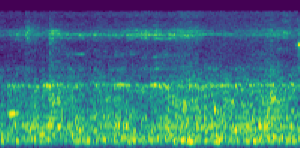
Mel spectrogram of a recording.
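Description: Steady background hiss of the recording in a gap between speech, with a faint high steady whine running through it.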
